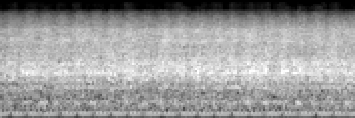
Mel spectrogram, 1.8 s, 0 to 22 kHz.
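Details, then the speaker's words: 2017 Polaris RZR XP 4 1000 just fitted with a new Alba Racing ECU after limp mode with coolant and speed sensor codes: starts right up to a smooth, steady normal idle, cooling fan not running. Check engine light and front drive fault remain. "good news well the fans didn't kick on that's good started right up that's good"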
